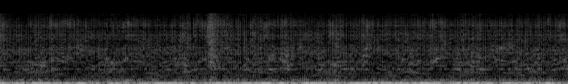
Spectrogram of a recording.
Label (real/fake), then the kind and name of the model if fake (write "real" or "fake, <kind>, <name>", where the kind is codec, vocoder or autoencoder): fake, vocoder, BigVGAN v2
